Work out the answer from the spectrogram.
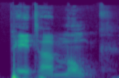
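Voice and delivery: loud, falling call of the name; booming call. A narrator's reading. Forest king addresses Peter.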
